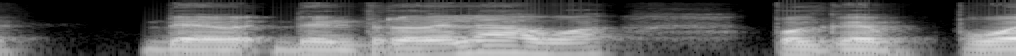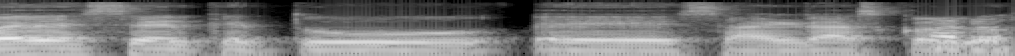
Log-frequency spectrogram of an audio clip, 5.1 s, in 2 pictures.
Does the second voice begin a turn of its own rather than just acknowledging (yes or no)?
yes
